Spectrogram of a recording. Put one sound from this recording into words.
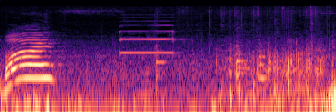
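An electronic shot timer beeps sharply.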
